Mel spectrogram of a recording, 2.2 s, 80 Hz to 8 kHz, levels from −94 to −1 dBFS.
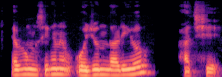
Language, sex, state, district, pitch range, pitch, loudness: Bengali, male, West Bengal, Purulia, 135-160 Hz, 150 Hz, -20 LUFS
